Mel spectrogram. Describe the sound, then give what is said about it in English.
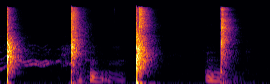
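Five loud, sharp hand claps land at uneven, offbeat intervals, imitating one person clapping off the beat to soulful music, each followed by a short hummed vocal tone that fills the gaps between them. “So loud offbeat that it killed anything that they had going like, on.”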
